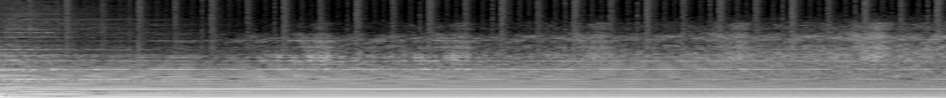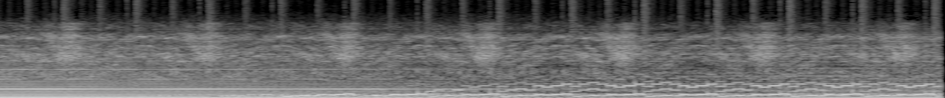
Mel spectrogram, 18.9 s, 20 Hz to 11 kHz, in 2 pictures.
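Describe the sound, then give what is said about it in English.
An EMS VCS3, a primitive synthesizer without a keyboard, drones with steady, buzzing tones under a rapid ticking pulse, then a looping, fast sequenced pattern rises and falls in pitch over the final seconds. No voices are heard. “we hear a primitive synthesizer, one without a keyboard, called an EMS VCS3.”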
